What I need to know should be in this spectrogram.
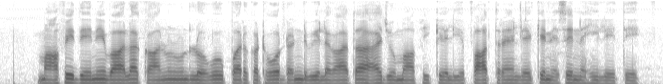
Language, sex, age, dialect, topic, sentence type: Hindi, male, 18-24, Kanauji Braj Bhasha, banking, statement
